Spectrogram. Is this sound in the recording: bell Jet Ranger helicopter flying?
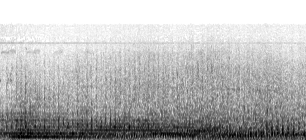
yes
